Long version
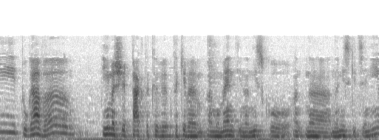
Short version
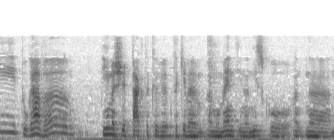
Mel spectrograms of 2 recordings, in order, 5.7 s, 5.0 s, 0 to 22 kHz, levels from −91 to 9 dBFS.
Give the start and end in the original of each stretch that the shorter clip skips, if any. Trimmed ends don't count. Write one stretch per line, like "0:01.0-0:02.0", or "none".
none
